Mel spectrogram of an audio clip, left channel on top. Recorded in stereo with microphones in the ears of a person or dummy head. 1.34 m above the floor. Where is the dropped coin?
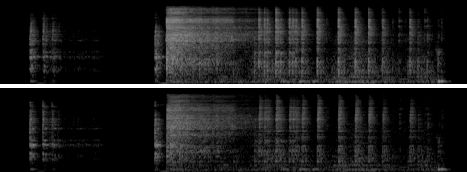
25° right (ahead or behind), 2.5 m.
